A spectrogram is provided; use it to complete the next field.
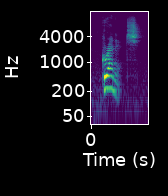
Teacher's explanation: So stress that first syllable, gren, Greenwich, Greenwich. Take away that W so that we've just got the ICH left.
